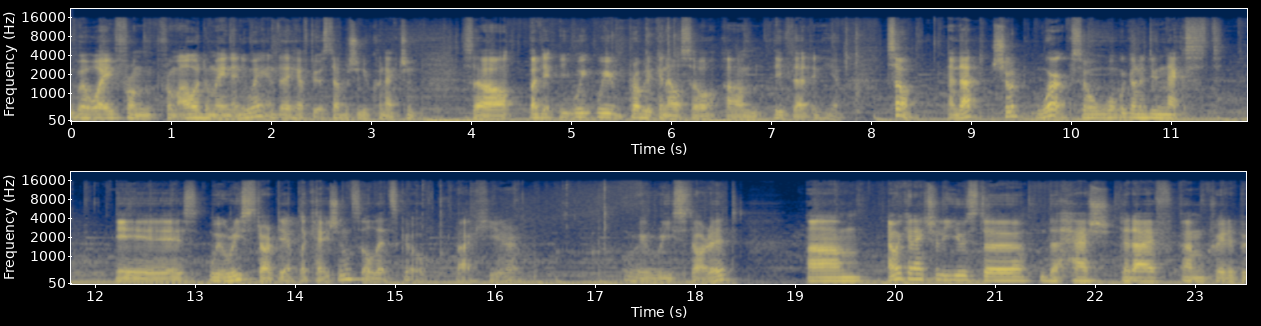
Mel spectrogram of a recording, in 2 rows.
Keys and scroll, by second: 5.6 super+Right, 5.9 shift+super+Left, 7.7 super+s.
